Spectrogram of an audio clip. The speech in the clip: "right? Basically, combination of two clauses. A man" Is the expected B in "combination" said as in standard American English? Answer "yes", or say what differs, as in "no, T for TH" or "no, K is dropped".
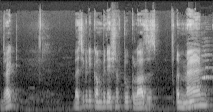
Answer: yes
